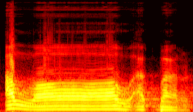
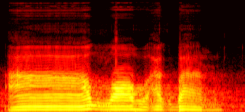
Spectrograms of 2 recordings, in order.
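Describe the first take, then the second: First: The first vowel of Allah is kept short. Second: The first vowel of Allah is drawn out long. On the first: The speaker calls it right. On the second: The speaker calls it wrong.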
